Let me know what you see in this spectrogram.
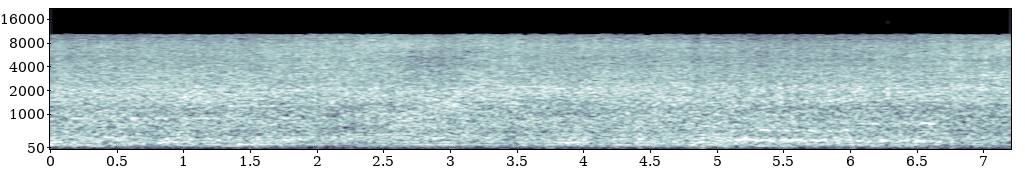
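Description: Small hatchback car's engine running steadily as it circles the vertical wall of a well-of-death drum, under a dense, even noise.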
